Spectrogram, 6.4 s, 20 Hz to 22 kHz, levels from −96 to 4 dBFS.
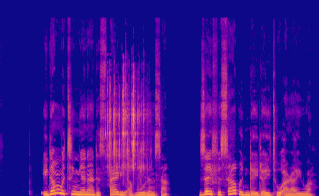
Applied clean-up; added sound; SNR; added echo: neural mask model RNNoise.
